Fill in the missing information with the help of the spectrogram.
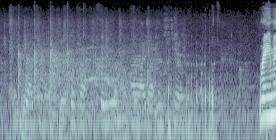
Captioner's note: applause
